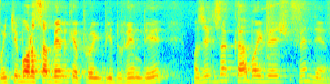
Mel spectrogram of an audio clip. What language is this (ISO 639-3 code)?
por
